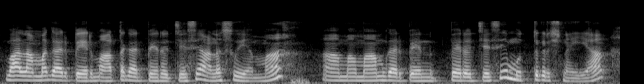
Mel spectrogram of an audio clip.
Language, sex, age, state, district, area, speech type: Telugu, female, 30-45, Andhra Pradesh, Sri Balaji, urban, spontaneous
